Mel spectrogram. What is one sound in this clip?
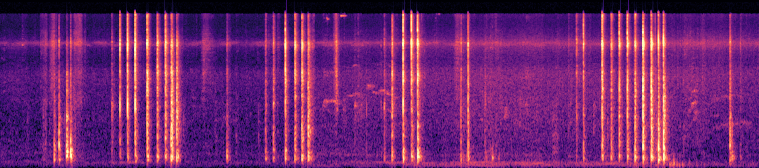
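A hammer taps nails into wood in quick bursts of sharp knocks.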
